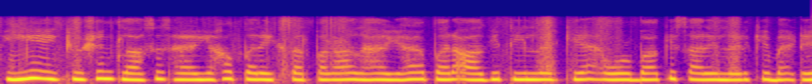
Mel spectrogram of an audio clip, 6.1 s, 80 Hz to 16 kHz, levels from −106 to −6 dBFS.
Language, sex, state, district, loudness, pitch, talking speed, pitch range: Hindi, female, Bihar, Patna, -14 LUFS, 275 Hz, 175 wpm, 270-285 Hz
